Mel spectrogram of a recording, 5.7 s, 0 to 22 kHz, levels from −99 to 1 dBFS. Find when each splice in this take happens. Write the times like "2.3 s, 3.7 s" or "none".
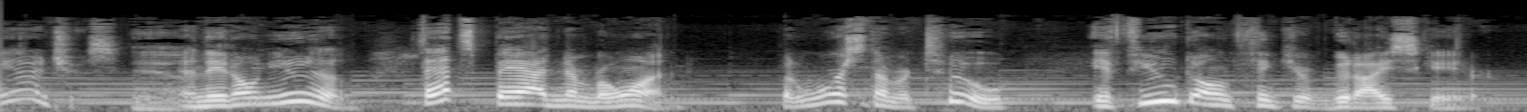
1.4 s, 3.9 s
